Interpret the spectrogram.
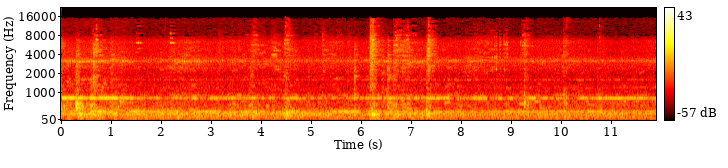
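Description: A train running along the track, heard from on board: a steady rumble with a constant whine, and a few sharp knocks near the middle as the wheels pass over rail joints and points.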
